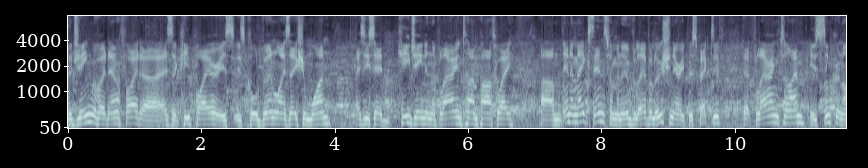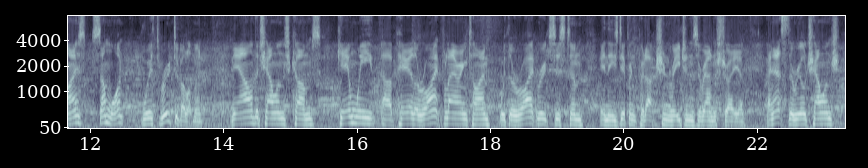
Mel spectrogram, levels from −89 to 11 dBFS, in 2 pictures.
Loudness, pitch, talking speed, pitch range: -9 LUFS, 145 Hz, 185 wpm, 135-160 Hz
